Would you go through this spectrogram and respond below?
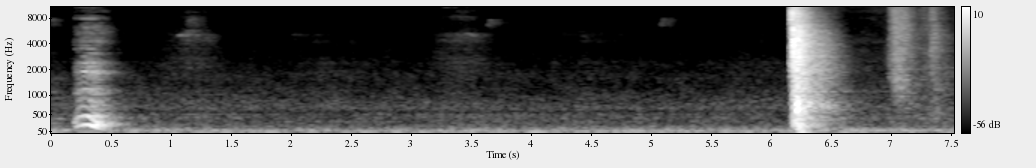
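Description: An arrow loosed from a bow with a Prime Inline 5 build gives a sharp, loud release snap followed by a quick second impact, with a soft breathy noise at the start and quiet gaps between.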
